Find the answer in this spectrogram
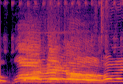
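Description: Several men's voices yelling together, overlapping in rough unison, with a brief break just after the start.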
